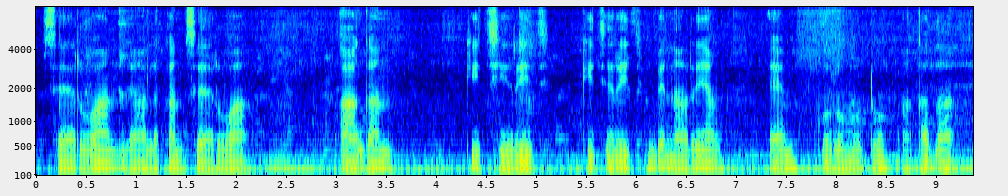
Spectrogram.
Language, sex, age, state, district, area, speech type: Santali, male, 18-30, Jharkhand, East Singhbhum, rural, spontaneous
